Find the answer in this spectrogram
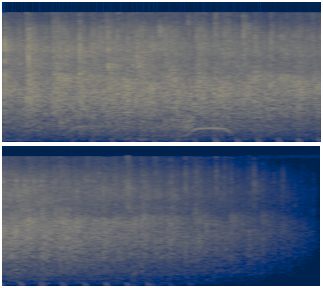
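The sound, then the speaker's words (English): An audience claps steadily after a lecture at the Australian Centre for Contemporary Art (ACCA) in Melbourne, a dense wash of applause that holds strong for several seconds before gradually thinning and fading out. “Uh, and please uh, help me to thank … again for his wonderful lecture.”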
